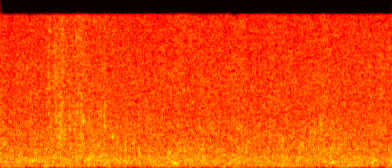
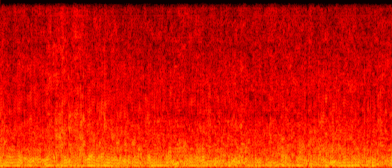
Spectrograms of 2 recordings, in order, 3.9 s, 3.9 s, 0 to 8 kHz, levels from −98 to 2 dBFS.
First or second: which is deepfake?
second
